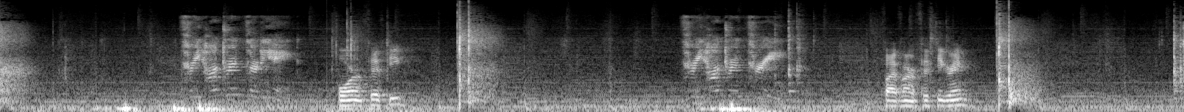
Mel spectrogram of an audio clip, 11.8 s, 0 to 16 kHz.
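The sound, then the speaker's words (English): Two arrows are loosed from a bow a few seconds apart, the first weighing 350 grains, each a soft release and whoosh ending in a sharp, loud crack of impact, with murmured voices in between. “So let's start with our first arrow, 350 grains.”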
